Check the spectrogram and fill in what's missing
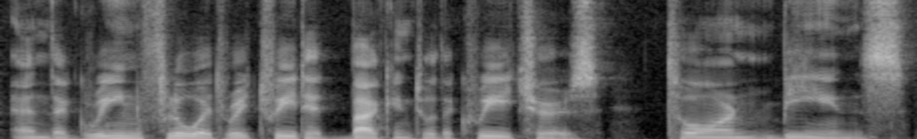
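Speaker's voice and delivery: ordinary delivery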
